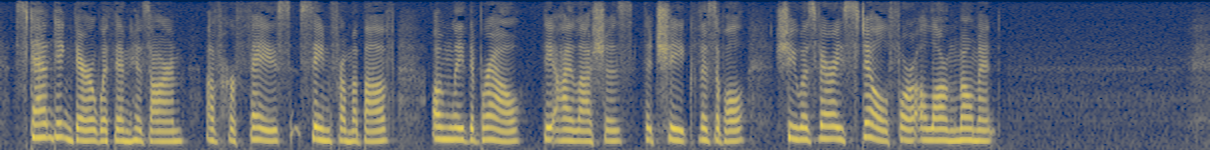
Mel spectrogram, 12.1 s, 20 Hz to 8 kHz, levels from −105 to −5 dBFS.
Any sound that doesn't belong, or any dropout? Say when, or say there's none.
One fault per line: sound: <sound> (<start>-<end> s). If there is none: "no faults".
no faults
